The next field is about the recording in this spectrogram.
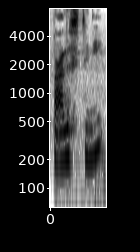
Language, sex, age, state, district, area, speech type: Kannada, female, 45-60, Karnataka, Chikkaballapur, rural, spontaneous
